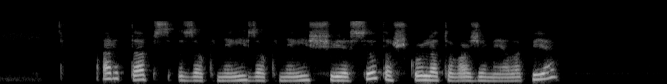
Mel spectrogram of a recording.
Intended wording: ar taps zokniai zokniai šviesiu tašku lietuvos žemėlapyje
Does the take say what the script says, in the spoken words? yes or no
yes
